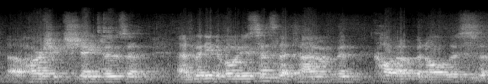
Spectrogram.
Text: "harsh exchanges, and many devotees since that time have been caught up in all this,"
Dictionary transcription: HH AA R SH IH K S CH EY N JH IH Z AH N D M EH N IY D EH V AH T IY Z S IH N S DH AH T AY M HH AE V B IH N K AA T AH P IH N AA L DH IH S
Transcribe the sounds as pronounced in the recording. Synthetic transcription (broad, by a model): HH AA R SH IH K S CH EY N JH IH Z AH N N M EH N IY D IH V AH T IY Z S IH N S DH AH T AY M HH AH V B IH N K AA T AH P IH N AA L DH IH S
